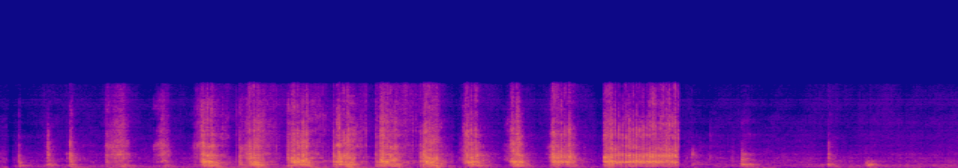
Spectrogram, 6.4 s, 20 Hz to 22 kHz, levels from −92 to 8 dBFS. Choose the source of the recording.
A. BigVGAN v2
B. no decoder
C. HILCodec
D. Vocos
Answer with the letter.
C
